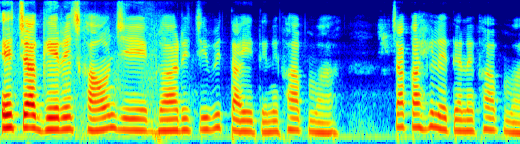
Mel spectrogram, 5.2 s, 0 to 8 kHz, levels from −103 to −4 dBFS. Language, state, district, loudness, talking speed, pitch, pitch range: Idu Mishmi, Arunachal Pradesh, Lower Dibang Valley, -20 LUFS, 140 wpm, 195 Hz, 175-215 Hz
